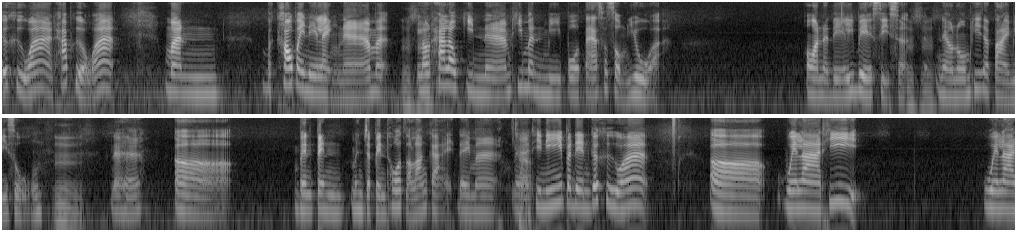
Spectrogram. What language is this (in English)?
Thai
